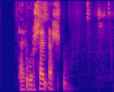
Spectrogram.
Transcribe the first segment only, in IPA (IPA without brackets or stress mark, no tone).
θ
